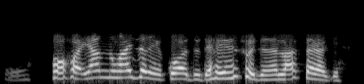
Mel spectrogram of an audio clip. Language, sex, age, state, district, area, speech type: Manipuri, female, 18-30, Manipur, Kakching, rural, conversation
